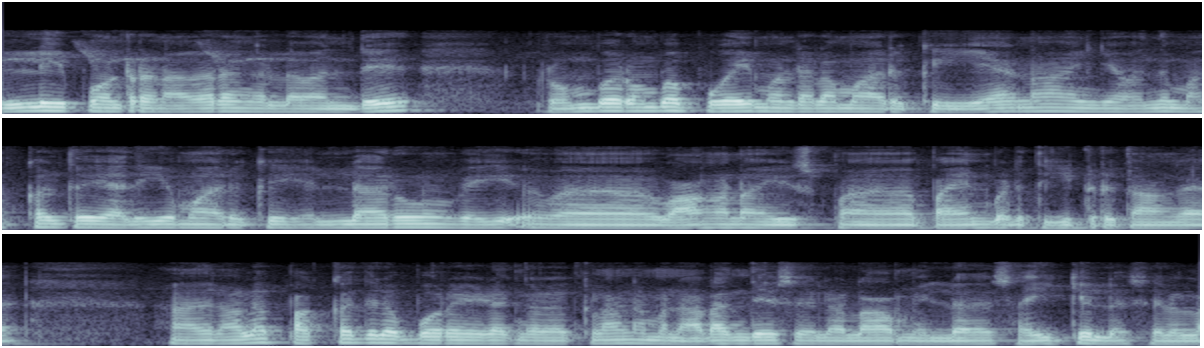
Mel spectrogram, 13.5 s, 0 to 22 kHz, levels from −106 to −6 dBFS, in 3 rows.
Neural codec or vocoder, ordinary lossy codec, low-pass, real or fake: none; none; none; real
